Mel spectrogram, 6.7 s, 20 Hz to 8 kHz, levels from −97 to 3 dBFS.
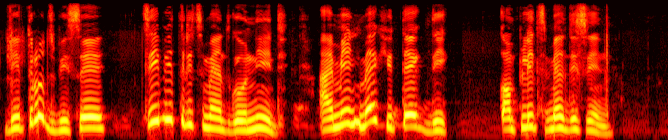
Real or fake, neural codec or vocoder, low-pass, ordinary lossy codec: real; none; 7.2 kHz; none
